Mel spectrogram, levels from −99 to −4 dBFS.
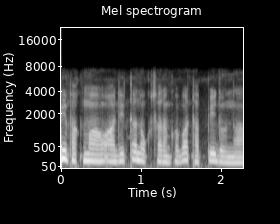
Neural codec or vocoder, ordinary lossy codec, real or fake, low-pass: none; Opus, 32 kbps; real; 7.2 kHz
